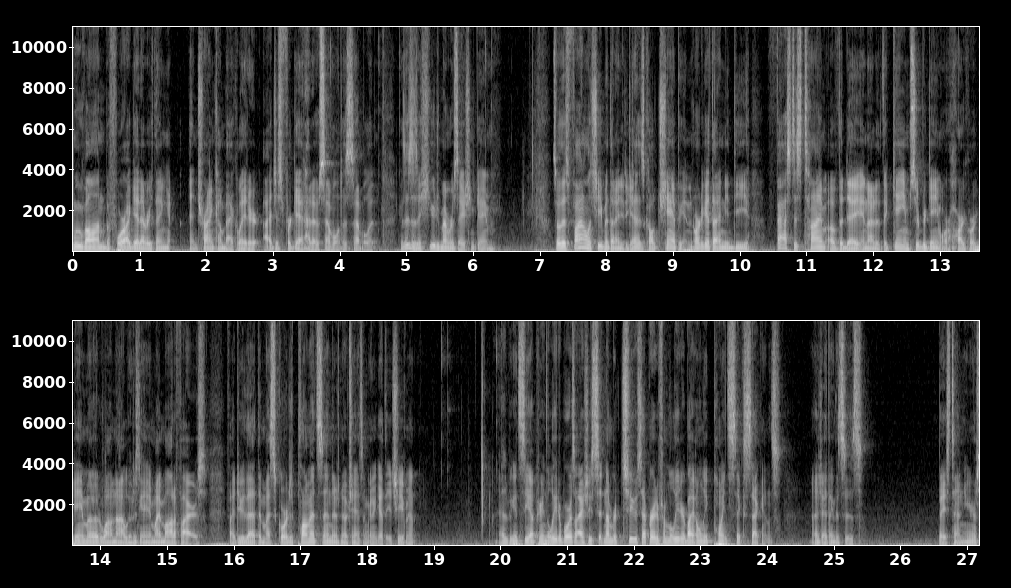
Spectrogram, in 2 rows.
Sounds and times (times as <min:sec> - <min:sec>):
Speech: 0:00.0 - 0:06.4, 0:07.2 - 0:18.8, 0:19.7 - 0:25.6, 0:26.6 - 0:27.1.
